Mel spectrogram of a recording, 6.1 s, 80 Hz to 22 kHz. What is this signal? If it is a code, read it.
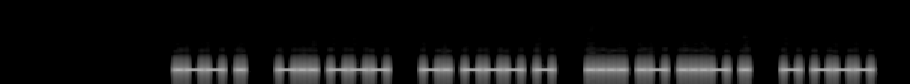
Morse code, heard as a keyed tone, about 34 wpm, 700 Hz. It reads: WE DO NOT HAVE TO
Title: Sets of 5 Words 35wpm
